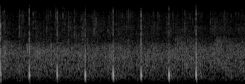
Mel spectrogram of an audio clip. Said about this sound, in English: And so I'm going to ask our small group leader, our connection group leaders from preschool, children, youth, college, and adult, would you guys stand and remain standing? If you'll join me in applauding these folks, we're so grateful for you.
